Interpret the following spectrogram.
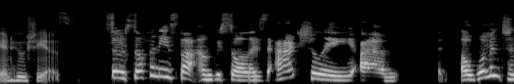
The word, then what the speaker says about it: Sophonisba Anguissola: Speaking of friends and speaking of art, I do not know how to pronounce this person's name, so I will let you do it, but it's like Sophonisba. Sophonisba Anguissola.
